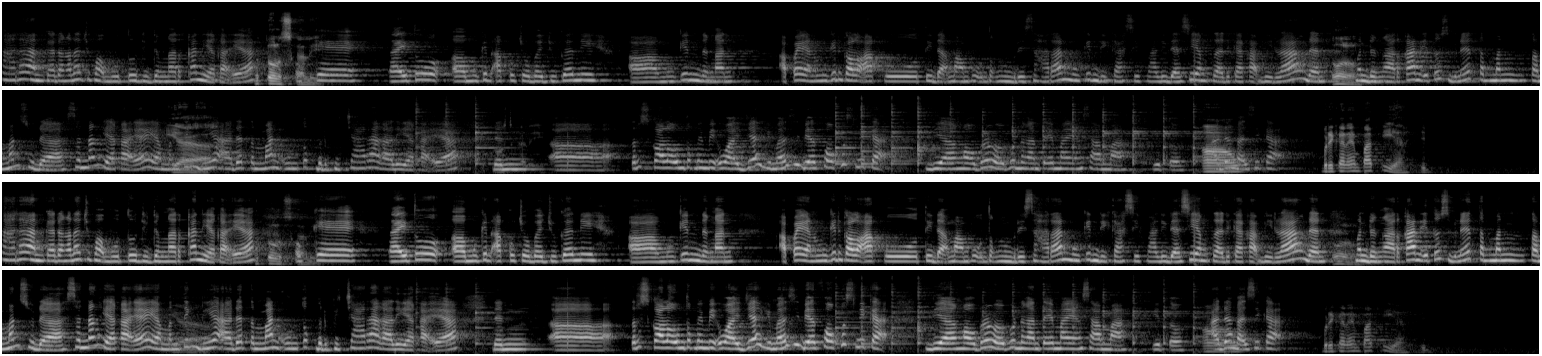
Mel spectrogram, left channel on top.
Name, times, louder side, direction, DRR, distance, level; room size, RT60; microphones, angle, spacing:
voice 1, 0.0-2.6 3.1-3.6 3.9-7.3 7.8-27.2 27.5-28.2, right 6 dB, 35° right, 16 dB, 0.3 m, -27 dB
voice 2, 2.7-3.2 13.3-13.6 17.0-17.6 20.3-20.4 27.4-27.8 28.6-29.7, left 7 dB, 80° left, 16 dB, 0.5 m, -35 dB
sound 1, 19.5-20.4 23.7-27.6, left 2 dB, 15° left, 1.0 m, -42 dB
13.5 x 5.9 x 9.8 m, 1.3 s
head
